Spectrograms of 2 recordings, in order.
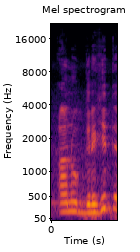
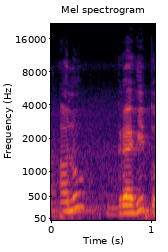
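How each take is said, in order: First: अनुगृहित with "gri" in the middle; wrong form. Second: Slow, split अनुग्रहित with "gra"; correct form. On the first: Teacher rejects the misspelling, saying अनुगृहित with "gri". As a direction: voice the error, अनुगृहित with i after gr. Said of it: "नहीं होता". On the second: Teacher corrects the spelling, slow अनुग्रहित with "gra". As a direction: draw out अनुग्रहित, an a after gr. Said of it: "होता है". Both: Shown as a demonstration.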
